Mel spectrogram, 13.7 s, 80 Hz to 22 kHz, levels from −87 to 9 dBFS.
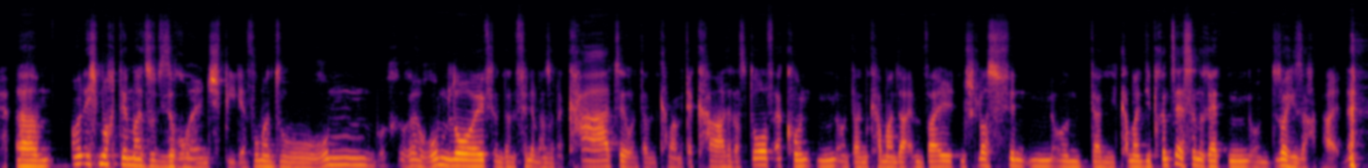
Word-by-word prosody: Ähm, 135 0 +5
und 180 +2 +1
ich 185 0 +2
mochte 180 -2 +3
immer 150 -2 +4
so 135 +2 -1
diese 120 +1 0
Rollenspiele, 105 +1 0
wo 130 - -3
man 125 -2 +1
so 125 +1 -5
rum 145 +9 -1 0.2
re 140 0 -5
rumläuft 140 +1 +6
und 115 - -6
dann 115 -1 -6
findet 135 -2 -5
man 110 - -9
so 105 - -9
'ne - - -22
Karte 130 0 -1
und 110 -1 -15
dann 110 0 -12
kann 115 - -12
man 105 - -8
mit 105 - -13
der 115 - -8
Karte 120 0 -3
das 115 - -12
Dorf 160 0 +3
erkunden 135 -2 -2
und 115 -5 -12
dann 115 0 -3
kann 120 - -5
man 115 - 0
da 115 - +1
im 120 -2 -8
Wald 125 0 +1
'n - - -8
Schloss 150 +3 0
finden 135 -2 -1
und 120 -2 -4
dann 115 -2 -3
kann 130 - -4
man 125 -1 +2
die 125 - -1
Prinzessin 155 +3 +1
retten 125 -1 +1
und 110 -3 -11
solche 135 -5 +4
Sachen 105 0 -11
halt, - - -8
ne? - - +6
125 Hz, 230 wpm, -22 LUFS, 115-140 Hz, 0.2 s, rumläuft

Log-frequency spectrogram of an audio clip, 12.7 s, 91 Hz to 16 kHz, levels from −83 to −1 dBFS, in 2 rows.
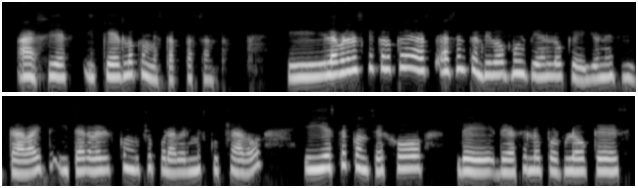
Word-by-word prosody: Así 230 0 +3
es, 215 -1 +1
y 225 -5 -6
qué 225 -1 +3
es 220 - -1
lo 255 - +1
que 260 - -6
me 210 -4 -2
está 190 0 -7
pasando. 195 -3 -11 0.7
Y 220 +2 +2
la 250 0 +8
verdad 295 +4 +7
es 335 - -2
que 365 -1 -4
creo 350 -1 +1
que 380 - -1
has 345 -4 +5
has 300 -1 +2
entendido 255 -7 +1
muy 275 +1 +2
bien 230 -1 -1
lo 230 0 -2
que 195 -6 -4
yo 205 +1 -4
necesitaba 205 -2 0
y 240 - -4
y 225 -1 -5
te 220 - -3
agradezco 225 +3 -1
mucho 240 +2 -3
por 230 -3 -4
haberme 205 +2 -1
escuchado, 220 +2 -3 0.4
y 240 +1 +3
este 275 +4 -1
consejo 250 -1 0 0.3
de 210 -1 +2
de 210 +1 0
hacerlo 230 +2 -2
por 215 -2 -4
bloques 220 0 0
225 Hz, 200 wpm, -24 LUFS, 215-255 Hz, 0.7 s, la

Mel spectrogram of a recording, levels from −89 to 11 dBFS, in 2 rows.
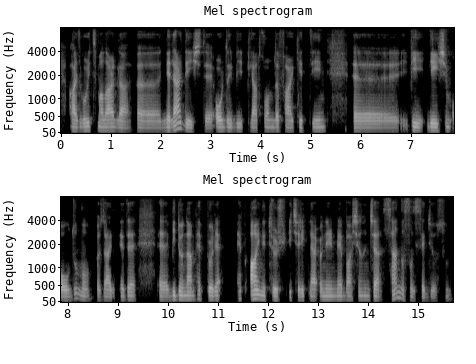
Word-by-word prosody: algoritmalarla, 100 -2 +1
aaa, 90 -1 -1
neler 100 - +4
değişti? 90 -2 0
Orada 100 0 +1
bir 100 -2 -4
platformda 100 0 -2
fark 95 0 -3
ettiğin, 100 +1 -4 0.5
eee, 95 - +4 0.9
ııı, - - -14
bir 105 -3 +2
değişim 100 0 +4
oldu 95 +7 +1
mu? 105 -2 -5
Özellikle 95 +1 -3
de, 105 -1 +1 0.5
eee, 95 -1 +2
bir 105 +1 -1
dönem 105 -1 +3
hep 120 -1 -6
böyle 110 +1 +2 0.3
hep - - -8
aynı 115 -2 +8
tür 100 -1 -2
içerikler 95 0 0
önerilmeye 100 0 -1
başlanınca 100 -1 0
sen 155 +2 -1
nasıl 100 -6 -6
hissediyorsun? 85 +1 -8
100 Hz, 120 wpm, -29 LUFS, 95-105 Hz, 0.9 s, aynı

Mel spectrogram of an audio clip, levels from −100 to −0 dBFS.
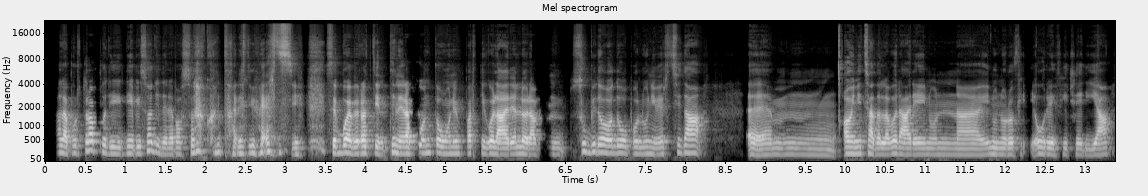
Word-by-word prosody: Allora 165 -3 +4
purtroppo 185 +7 0
di 150 -3 -4
di 160 - -4
episodi 175 +6 -2
te 140 - -2
ne 140 - -1
posso 145 +3 -4
raccontare 165 -4 -3
diversi 165 -4 -2 0.3
se 165 - +2
vuoi 165 0 +6
però 160 +1 +5
ti 150 -3 -2
te 180 - -5
ne 155 -3 +3
racconto 165 +3 +2
uno 150 0 -1
in 155 0 -3
particolare. 155 -3 +4
Allora, 135 -3 +3
mhmm, 140 -1 -11
subito 180 -3 0
dopo 160 -2 -2
l'università, 150 +3 -1 0.5
ehm, 130 -1 -4
ho 150 +1 +4
iniziato 150 -2 +1
a - - +2
lavorare 135 -1 +3
in 135 0 -4
un 130 -1 -2
in 135 +2 -4
un 140 -1 -3
orofi 135 0 -3
oreficeria, 135 -2 -2
150 Hz, 160 wpm, -24 LUFS, 135-165 Hz, 0.5 s, vuoi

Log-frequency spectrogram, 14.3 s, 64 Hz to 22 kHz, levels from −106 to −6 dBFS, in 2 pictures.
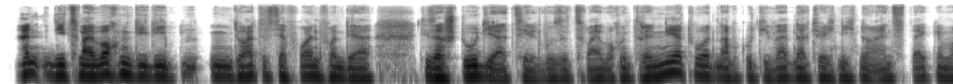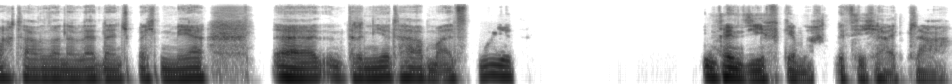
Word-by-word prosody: Nein, 130 -2 +4
die 125 0 +6
2 120 -1 +6
Wochen, 135 0 +6
die 115 0 +2
die 115 0 +4
d 205 - -7
m 110 -2 +1
du 110 +1 +1
hattest 115 -2 -1
ja 115 - +1
vorhin 115 +5 0
von 100 0 +1
der 95 -2 +1 0.4
dieser 100 -2 +6
Studie 110 +4 +4
erzählt, 85 -2 -3
wo 90 - -4
sie 85 -1 -3
2 90 +1 -3
Wochen 90 +2 -3
trainiert 115 - +3
wurden. 115 -4 0
Aber 95 -3 -1
gut, 95 0 -7
die 90 - -5
werden 100 -1 -1
natürlich 95 -2 -2
nicht 90 -3 -3
nur 95 - -2
1 90 +2 -4
Stack 95 +1 -7
gemacht 95 -2 -4
haben, 90 -1 -3
sondern 85 -1 -2
werden 90 -1 -4
entsprechend 90 +1 -5
mehr, 95 +3 0 0.5
äh, 95 -3 +3 0.2
trainiert 95 +1 -1
haben 95 -4 -2
als 85 +1 -5
du 110 +3 -5
jetzt 115 -3 0 1.4
Intensiv 90 -6 +2
gemacht, 75 -5 -7
mit - - -8
Sicherheit, 85 -7 -7
klar. 70 -2 -10
95 Hz, 205 wpm, -24 LUFS, 90-110 Hz, 1.4 s, die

